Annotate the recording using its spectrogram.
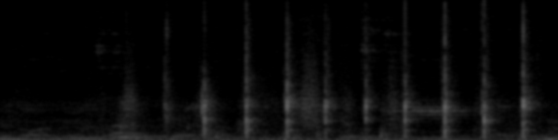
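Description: A barber's hands rapidly slap and chop on a man's bare scalp.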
